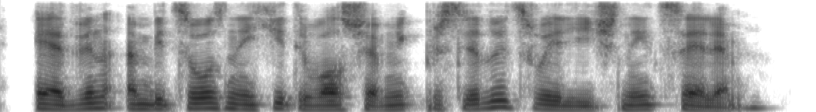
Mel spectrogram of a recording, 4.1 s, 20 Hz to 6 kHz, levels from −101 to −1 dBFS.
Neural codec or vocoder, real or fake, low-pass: codec, 16 kHz, 4.8 kbps, FACodec; fake; 5.4 kHz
